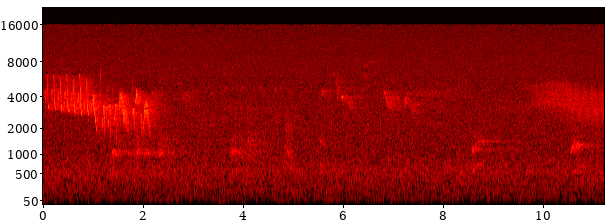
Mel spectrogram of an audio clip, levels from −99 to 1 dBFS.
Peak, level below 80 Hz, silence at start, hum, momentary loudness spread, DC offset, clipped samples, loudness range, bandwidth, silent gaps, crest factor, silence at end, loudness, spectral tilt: -32 dBFS; under -90 dBFS; 0 s; none; 12 LU; under 0.1%; under 0.1%; 10 LU; 16.5 kHz; none; 22 dB; 0 s; -51 LUFS; 1 dB/octave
